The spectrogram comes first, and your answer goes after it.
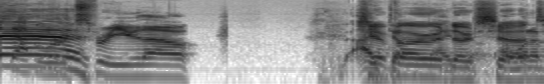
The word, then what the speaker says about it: jabot: It's spelled J-A-B-O-T, but it's a French word, so it's Jabot.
